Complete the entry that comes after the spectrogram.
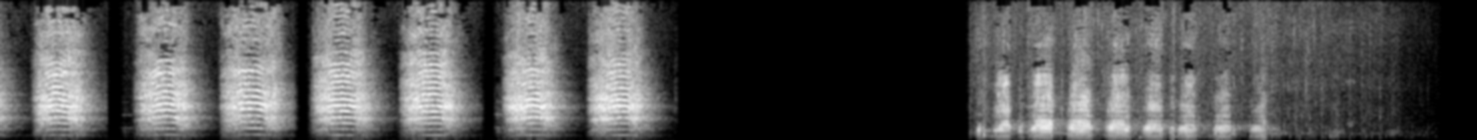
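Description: Bird calls: a steady series of loud, evenly spaced calls, about two a second, that stops about five seconds in. After a short gap comes a quick run of lower, rapid calls that fades away.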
